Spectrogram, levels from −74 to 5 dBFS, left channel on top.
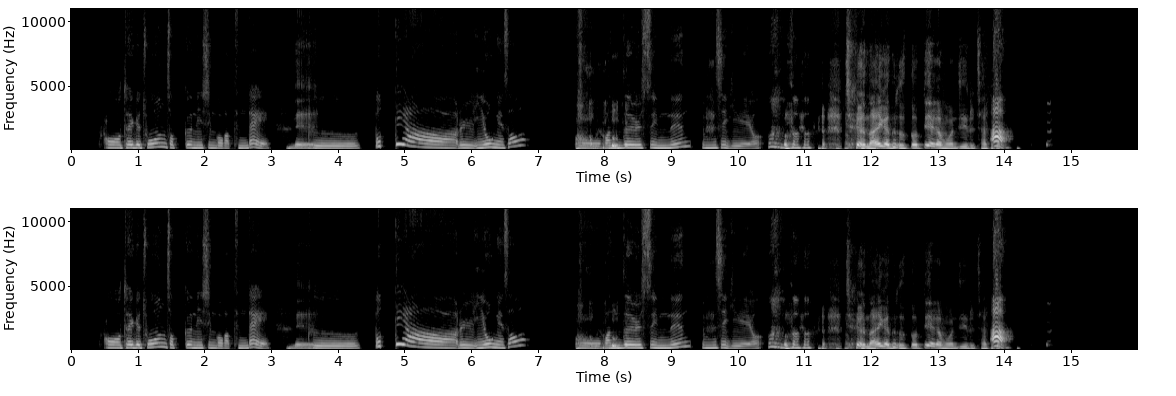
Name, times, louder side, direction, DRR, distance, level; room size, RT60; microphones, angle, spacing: voice 1, 0.5-3.0 3.6-6.8 7.6-11.1 13.8-14.1, right 1 dB, 10° right, 1.0 m, -24 dB
voice 2, 3.2-3.7 7.6-8.3 10.7-10.9 11.2-13.8, left 4 dB, 40° left, 0.6 m, -21 dB
head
